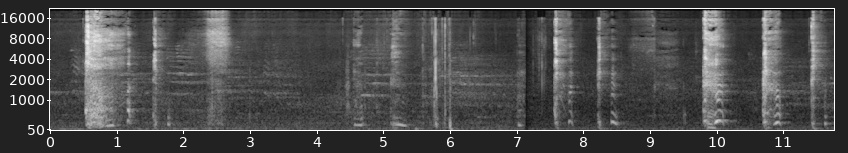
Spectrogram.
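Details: Afternoon coughing fit, tagged as a coughing girl with a barking cough, that started weak and grew violent: about a dozen repeated harsh coughs with throat clearing, growing more forceful.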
